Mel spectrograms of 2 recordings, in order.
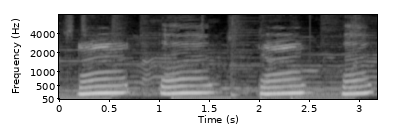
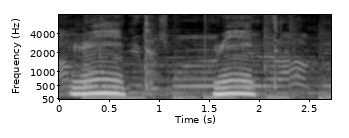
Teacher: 口型有变化，从圆形，然后变成裂开嘴 · Shown in: first take · IPA: /ч/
